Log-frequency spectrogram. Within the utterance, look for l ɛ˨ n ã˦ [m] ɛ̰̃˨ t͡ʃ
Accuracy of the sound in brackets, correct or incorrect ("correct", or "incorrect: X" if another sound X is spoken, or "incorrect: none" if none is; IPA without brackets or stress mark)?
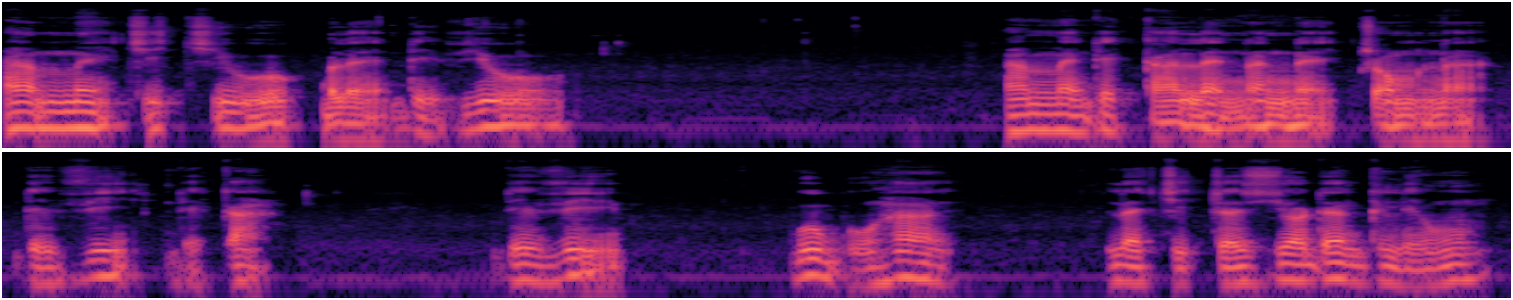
incorrect: n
